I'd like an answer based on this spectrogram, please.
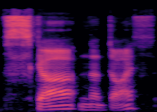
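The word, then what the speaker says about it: Scáth na Déithe: That's with an Okay, S-C-A-T with an umlauty slash and an H, and it's Irish. It's old, like Gaelic or something.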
